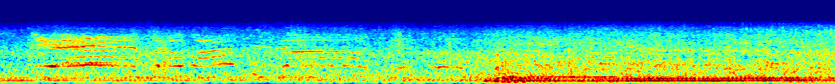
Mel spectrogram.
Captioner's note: shouting Japanese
